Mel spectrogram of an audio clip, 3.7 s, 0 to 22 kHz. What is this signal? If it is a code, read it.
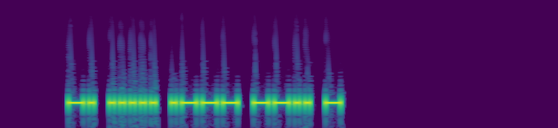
Morse code, heard as a keyed tone, about 36 wpm, 700 Hz. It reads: N5JZT
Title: USA Call Signs - 5 Characters - Repeated 2x - 35wpm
